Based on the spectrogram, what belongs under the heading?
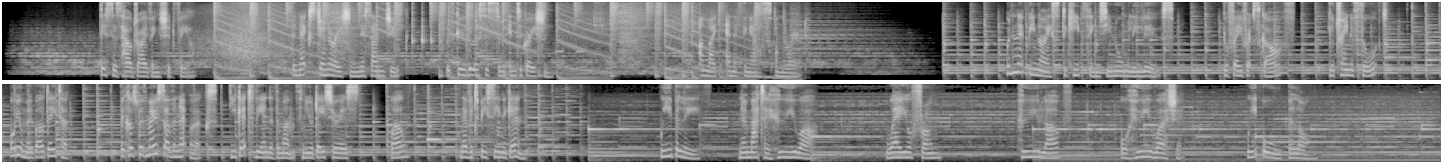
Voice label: Commercials Montage; Actress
